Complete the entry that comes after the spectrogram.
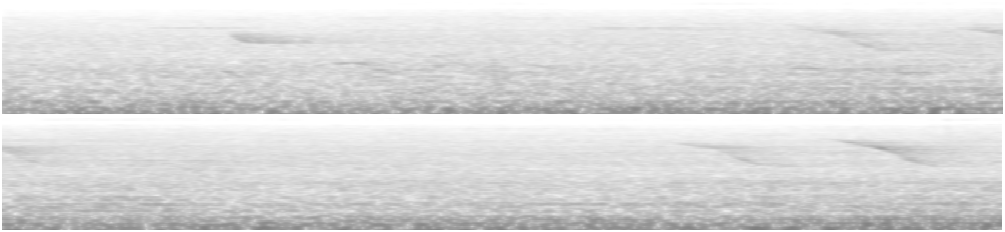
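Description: Outdoor ambience: a steady low rumble under a series of short whistled bird calls that slide downward. There is one call about a second in, then two pairs, around four seconds and again near nine seconds.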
